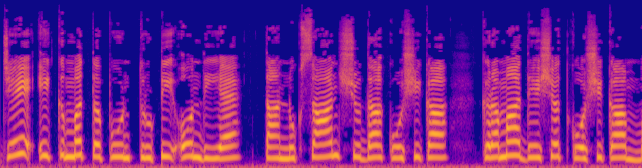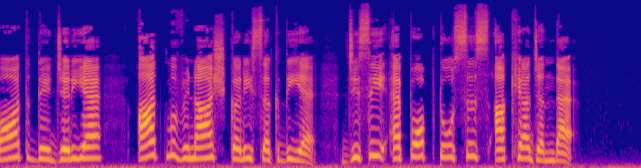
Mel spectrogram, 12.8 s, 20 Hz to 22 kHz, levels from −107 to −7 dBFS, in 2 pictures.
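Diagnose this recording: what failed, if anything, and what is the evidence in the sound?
Nothing failed here as far as I can hear, so there's no stage to point at and no evidence to give.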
